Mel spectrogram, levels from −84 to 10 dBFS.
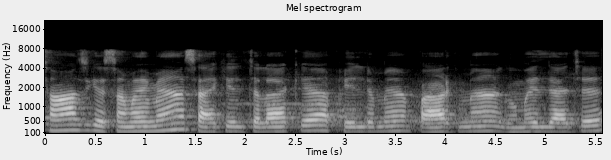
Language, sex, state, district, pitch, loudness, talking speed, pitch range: Maithili, male, Bihar, Samastipur, 160 Hz, -19 LUFS, 160 wpm, 155-175 Hz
